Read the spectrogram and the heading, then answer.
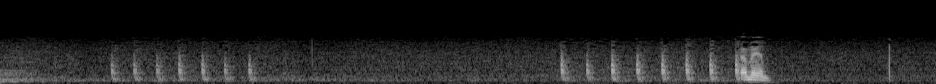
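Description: Two bursts of sharp, evenly spaced knocks on a door, about six raps each, separated by a pause, followed by a brief rattling scrape and one last faint tap. Moderately loud.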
